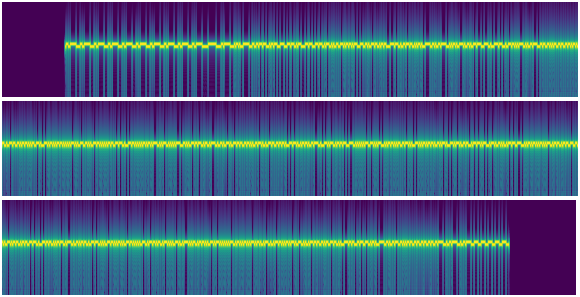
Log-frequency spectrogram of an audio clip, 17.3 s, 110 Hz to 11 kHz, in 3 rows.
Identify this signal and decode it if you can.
NAVTEX (SITOR-B), 100 baud, 170 Hz shift, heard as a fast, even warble, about 1360 Hz centre. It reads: ZCZC CL78 NAV WARNING 134. WRECK IN PSN 27-46N 115-37E. WIDE BERTH REQUESTED. NNNN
